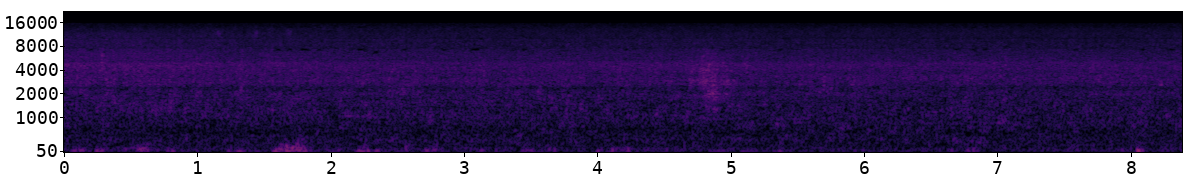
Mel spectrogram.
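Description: Faint outdoor background: a steady hiss with irregular low rumbles of wind buffeting the microphone.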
